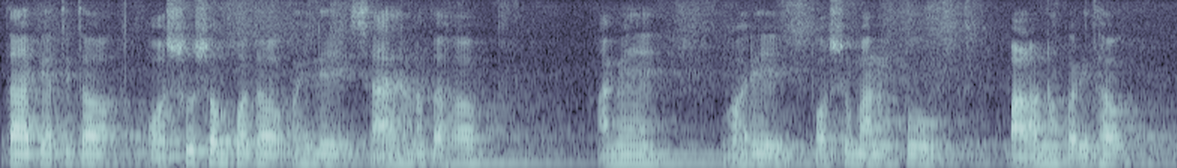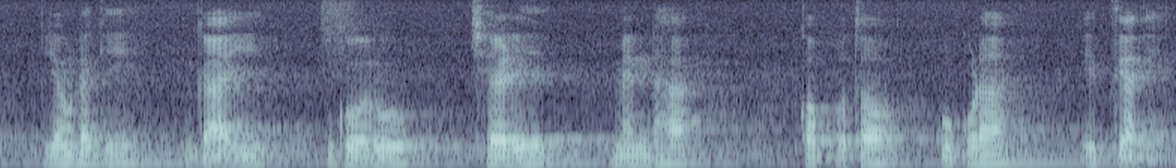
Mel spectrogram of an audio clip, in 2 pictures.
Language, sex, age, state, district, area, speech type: Odia, male, 30-45, Odisha, Boudh, rural, spontaneous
